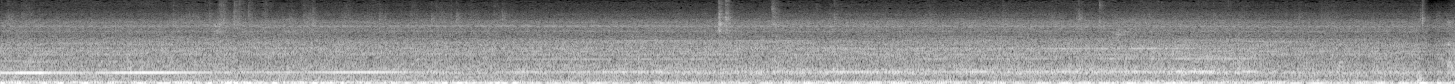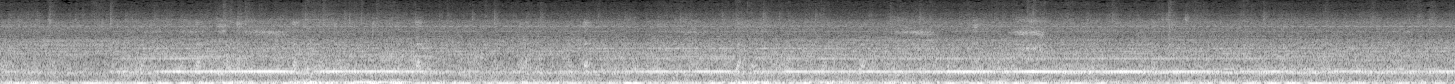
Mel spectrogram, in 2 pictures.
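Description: Electric train running along the line, heard from inside the driver's cab: a steady running rumble with a steady whine that rises slightly in pitch over the first few seconds and then holds.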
